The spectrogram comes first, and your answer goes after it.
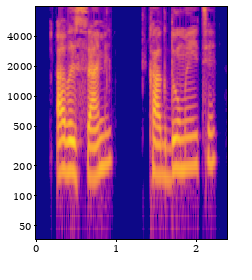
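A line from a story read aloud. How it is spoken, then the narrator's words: Soft, evasive. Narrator (Russian): Пит мягко уклонился от ответа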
